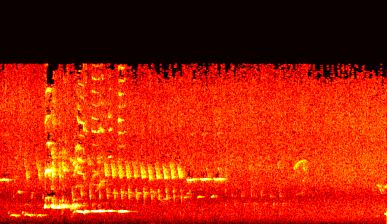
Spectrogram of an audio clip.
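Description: Grey butcherbird giving clear, piping whistled notes mixed with a quick, high chattering run over about three seconds, then quiet outdoor hiss.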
